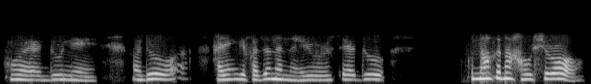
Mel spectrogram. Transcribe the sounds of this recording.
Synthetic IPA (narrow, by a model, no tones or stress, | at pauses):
hojɐduneɐdu | hajaŋdipʰazananajɾɔɾaseɐdu | kʰunakɯnahawsiɾɔ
